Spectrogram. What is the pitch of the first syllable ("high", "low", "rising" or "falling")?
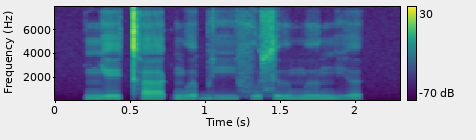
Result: rising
